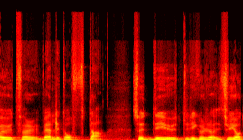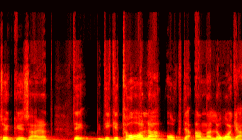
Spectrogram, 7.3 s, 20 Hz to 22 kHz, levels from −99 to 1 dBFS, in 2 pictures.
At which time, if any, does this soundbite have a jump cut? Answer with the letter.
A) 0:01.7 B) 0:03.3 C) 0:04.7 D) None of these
C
